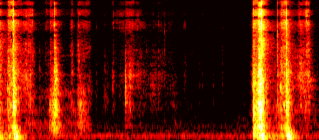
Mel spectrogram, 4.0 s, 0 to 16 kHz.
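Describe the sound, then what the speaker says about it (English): A Creative Memories circle punch clicks sharply through the corners of a sheet of paper, several crisp snaps with pauses between, close and dry in a quiet room. "Punch on all 4 corners."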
